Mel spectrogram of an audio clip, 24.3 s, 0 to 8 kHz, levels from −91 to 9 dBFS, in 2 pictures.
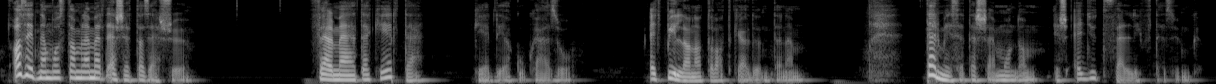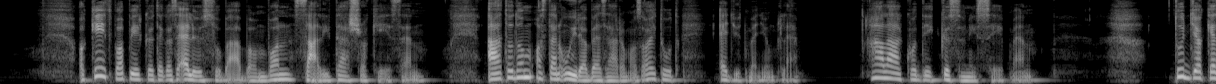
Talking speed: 110 wpm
